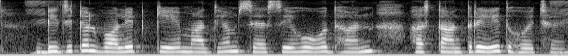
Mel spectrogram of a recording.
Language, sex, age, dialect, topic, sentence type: Maithili, female, 18-24, Eastern / Thethi, banking, statement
